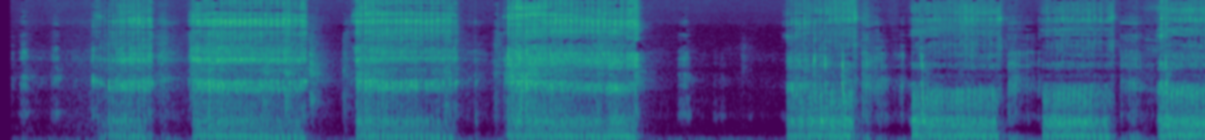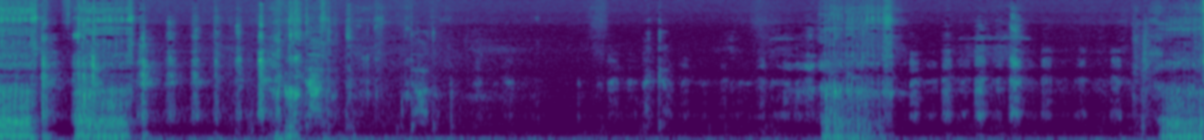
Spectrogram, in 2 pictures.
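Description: Boston terrier growling in about ten growls of about a second each, then quieter with one more growl about twenty seconds in. The dog is guarding a rubber ball held in its mouth and won't give it up.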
